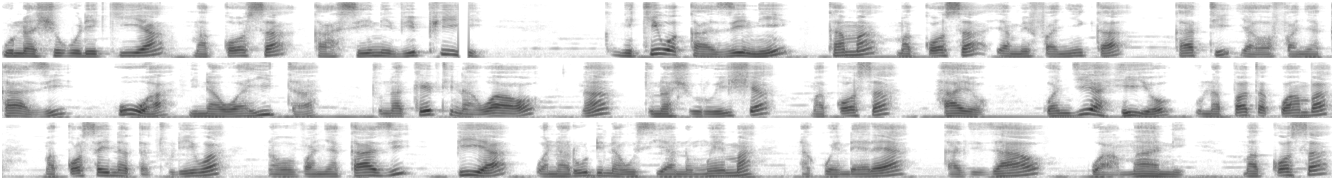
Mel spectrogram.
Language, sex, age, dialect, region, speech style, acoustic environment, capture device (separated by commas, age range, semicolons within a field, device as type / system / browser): Swahili, male, 25-34, Kenya - Nairobi Sheng-influenced, Kenya, excited, silence, mobile / Linux / Chrome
